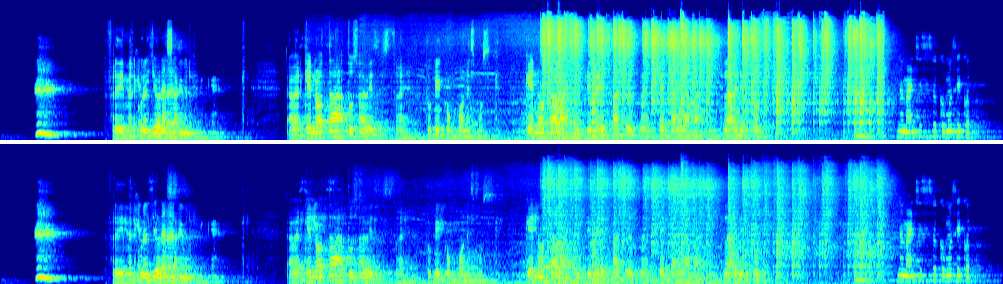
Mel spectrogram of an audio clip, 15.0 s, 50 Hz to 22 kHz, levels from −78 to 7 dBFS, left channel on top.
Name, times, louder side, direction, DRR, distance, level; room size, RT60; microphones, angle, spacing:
voice 1, 0.5-0.9 1.9-2.9 3.2-3.3 4.4-4.9 12.8-13.1 13.4-14.5, equal, 5° right, 5 dB, 1.8 m, -31 dB
voice 2, 1.6-2.8 4.0-7.3 7.9-11.5, left 2 dB, 65° left, 3 dB, 2.9 m, -29 dB
sound 1, 4.6-13.3, left 10 dB, 50° left, 2.1 m, -25 dB
25.0 x 18.5 x 9.7 m, 1.4 s
head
